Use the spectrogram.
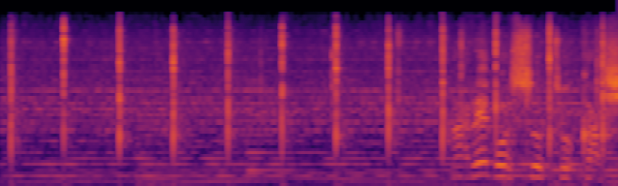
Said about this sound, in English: I didn't remember telling you to stop clapping.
